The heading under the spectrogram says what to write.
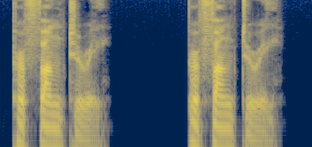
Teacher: has four syllables and the stress is on that second syllable · Perfunctory has 4 syllables, and the stress is on that second syllable, that funk, perfunctory. That third syllable has the schwa, and it's going to end with that long E sound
